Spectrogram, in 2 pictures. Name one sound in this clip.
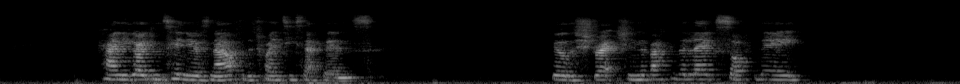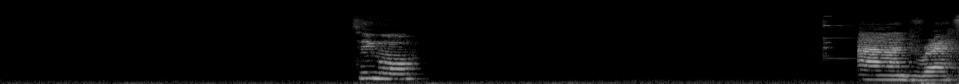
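A young woman speaks calmly and clearly, as if giving instructions, close to the microphone.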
